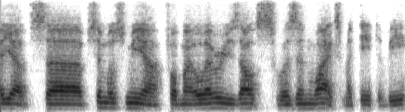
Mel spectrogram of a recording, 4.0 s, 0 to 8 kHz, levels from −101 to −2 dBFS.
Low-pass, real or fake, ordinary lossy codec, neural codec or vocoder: none; fake; none; codec, 16 kHz, 0.4 kbps, LongCat-Audio-Codec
